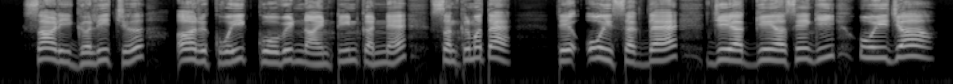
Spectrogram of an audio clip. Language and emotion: Dogri, fearful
